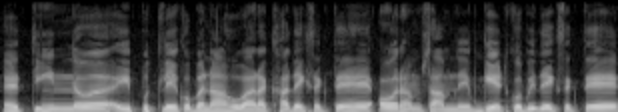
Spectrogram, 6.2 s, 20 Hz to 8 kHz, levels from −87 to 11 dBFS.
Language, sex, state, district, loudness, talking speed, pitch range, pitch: Hindi, male, Maharashtra, Solapur, -15 LUFS, 185 wpm, 150-160 Hz, 160 Hz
